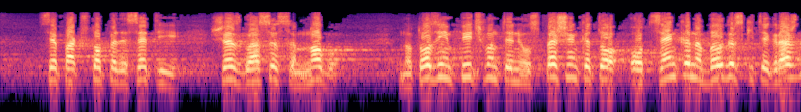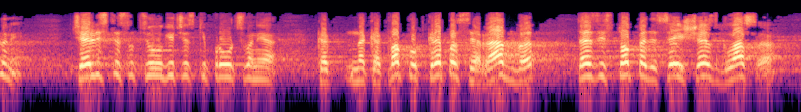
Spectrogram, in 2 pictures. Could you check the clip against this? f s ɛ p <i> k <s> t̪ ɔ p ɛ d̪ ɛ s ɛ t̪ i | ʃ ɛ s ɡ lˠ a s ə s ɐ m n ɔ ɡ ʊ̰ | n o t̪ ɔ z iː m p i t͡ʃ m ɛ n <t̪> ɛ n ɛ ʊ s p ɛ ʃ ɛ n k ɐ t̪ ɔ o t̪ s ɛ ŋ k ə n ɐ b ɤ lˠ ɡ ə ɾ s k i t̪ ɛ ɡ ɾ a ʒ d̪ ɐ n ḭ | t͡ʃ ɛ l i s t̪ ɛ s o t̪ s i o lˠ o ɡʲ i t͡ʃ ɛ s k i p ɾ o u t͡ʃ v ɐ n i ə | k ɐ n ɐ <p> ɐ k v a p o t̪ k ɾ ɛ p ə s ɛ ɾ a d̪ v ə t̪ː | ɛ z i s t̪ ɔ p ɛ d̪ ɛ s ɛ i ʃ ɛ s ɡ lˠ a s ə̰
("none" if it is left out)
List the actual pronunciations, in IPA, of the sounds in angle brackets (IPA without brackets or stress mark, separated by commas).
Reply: a, s, t̪, k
